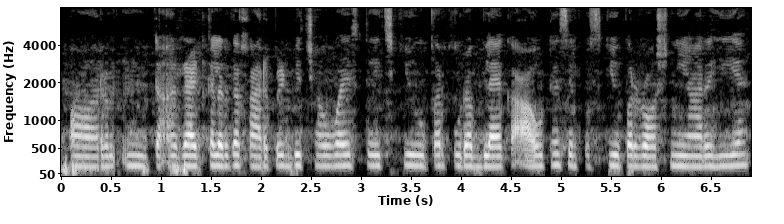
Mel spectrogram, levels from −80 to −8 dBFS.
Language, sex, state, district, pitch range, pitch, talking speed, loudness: Hindi, female, Uttar Pradesh, Gorakhpur, 180-195 Hz, 185 Hz, 200 wpm, -18 LUFS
